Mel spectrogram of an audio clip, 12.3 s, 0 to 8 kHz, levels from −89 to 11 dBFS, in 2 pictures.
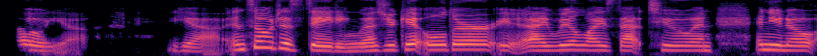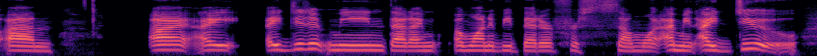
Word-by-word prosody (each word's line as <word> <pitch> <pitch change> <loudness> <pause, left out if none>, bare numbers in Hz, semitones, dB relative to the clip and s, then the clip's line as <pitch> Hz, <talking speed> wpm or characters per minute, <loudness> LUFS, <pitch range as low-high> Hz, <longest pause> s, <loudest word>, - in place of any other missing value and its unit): Oh, 225 -4 0
yeah. 185 - -12 0.7
Yeah, 190 -6 -8
and 240 +1 -2
so 330 -1 +3
does 275 -8 +2
dating. 180 -5 +2
As 195 +3 -1
you 225 0 0
get 250 +1 +5
older, 240 +1 +3
y 440 +3 -3
I 200 - +2
realize 215 -1 0
that 200 -2 -1
too, 210 -2 -3
and 200 -1 -3 0.3
and, 240 0 +2
you 230 - +7
know, 205 -2 0
um, 195 -3 +1 0.7
I 230 - +3 0.2
I - - +3
I - - +3
didn't 260 +4 -2
mean 220 -1 0
that 200 -1 +2
I'm 195 +1 -3
I - - -1
wanna 210 0 -1
be 205 +1 -6
better 190 +1 -4
for 190 +2 -13
someone 185 +1 -6
I 225 - +3
mean, 205 -3 -4
I 220 -1 +7
do. 425 - -3
210 Hz, 185 wpm, -21 LUFS, 195-235 Hz, 0.7 s, you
